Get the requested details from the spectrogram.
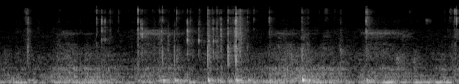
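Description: A solid, dry green soap bar, scored in a grid pattern and held in the hand, is cut by an orange-handled utility knife blade that scrapes small cubes off it. Short, dry crackling cuts and scrapes sound over a low rumble, with brief bright clicks scattered throughout.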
